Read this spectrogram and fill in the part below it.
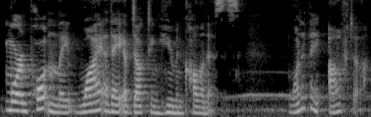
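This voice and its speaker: Woman playing a low-voiced, businesslike female operative. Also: fairly quick, a little hiss or hum, natural voice. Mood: analytical. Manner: businesslike, clipped, matter-of-fact. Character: tough, analytical, wary female military operative. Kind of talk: video game cutscene acting. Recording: music under the voice.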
